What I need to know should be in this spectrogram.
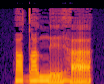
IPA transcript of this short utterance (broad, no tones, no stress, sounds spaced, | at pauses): ɘ dˤ i l n̪ ḛ ɦ a̰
